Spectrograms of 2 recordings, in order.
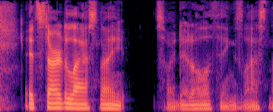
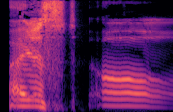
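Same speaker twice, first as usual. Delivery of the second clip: mock celebration; 8 semitones higher, much slower than usual.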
